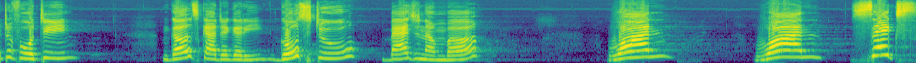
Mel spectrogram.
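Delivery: loud, slow drawn-out winner call; booming prize announcer. Acted. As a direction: boom out the winning number. First prize announcement, shouted.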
